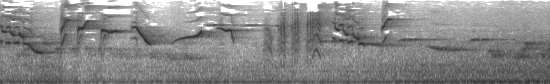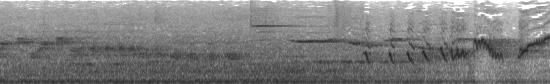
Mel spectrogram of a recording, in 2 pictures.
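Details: White-rumped shama (murai batu) song used as a tutor for young shamas to learn singing: varied whistled phrases with fast sliding notes and sharp chips, under a steady low rumbling background noise.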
